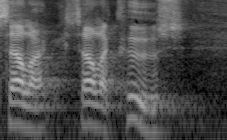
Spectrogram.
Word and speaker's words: Seleucus: Seleucus, you'll also hear it pronounced Seleucus, was another Roman general that took over in Syria, just north of Palestine.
